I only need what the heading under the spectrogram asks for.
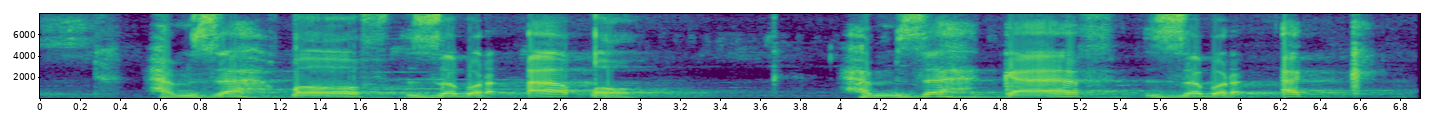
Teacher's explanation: কলকলার হরফ প্রথম দুইটির ভিতরে একটি হরফ কফ আছে তাই আমরা এই কফ হরফকে উপরের দিকে ধাবিত করে কলকলা করে উচ্চারণ করব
